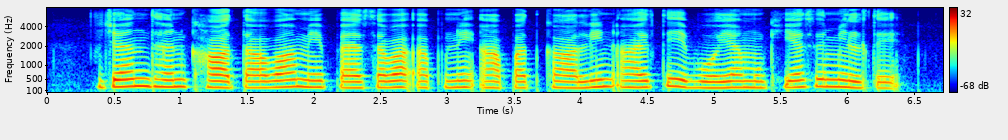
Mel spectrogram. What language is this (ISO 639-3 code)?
mag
